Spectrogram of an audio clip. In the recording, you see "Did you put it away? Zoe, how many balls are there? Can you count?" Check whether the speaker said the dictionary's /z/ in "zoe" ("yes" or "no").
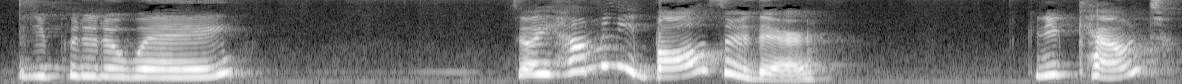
no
